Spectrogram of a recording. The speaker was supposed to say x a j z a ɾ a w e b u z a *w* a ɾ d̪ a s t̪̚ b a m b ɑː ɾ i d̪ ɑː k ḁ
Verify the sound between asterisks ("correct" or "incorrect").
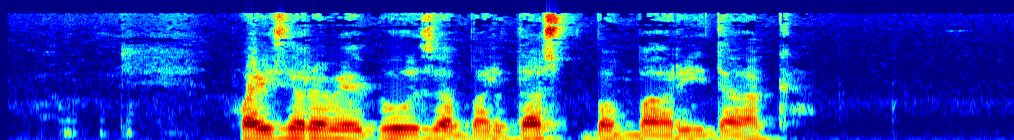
incorrect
